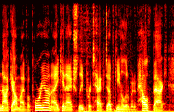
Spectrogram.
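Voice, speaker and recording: A man's lively intonation cuts through noticeable background noise. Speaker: Pokemon competitive player and YouTuber. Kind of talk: game strategy commentary. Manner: fast.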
